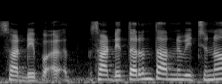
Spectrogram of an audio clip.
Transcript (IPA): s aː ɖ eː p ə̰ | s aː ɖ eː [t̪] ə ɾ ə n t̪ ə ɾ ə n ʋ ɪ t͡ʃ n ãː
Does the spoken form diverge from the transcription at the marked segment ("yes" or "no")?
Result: no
